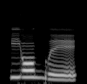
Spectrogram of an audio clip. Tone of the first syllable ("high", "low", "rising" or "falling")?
high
